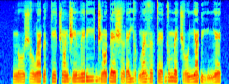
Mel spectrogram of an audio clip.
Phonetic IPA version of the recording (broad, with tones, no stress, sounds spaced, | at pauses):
n oː˨ ʃ o˨ w ã˧ ɗ ə˧ k e˧ t͡ʃ ɔ̃˧ d͡ʒ e˧ m e˦ ɾ iː˦ d͡ʒ ɔ̃˧ ɗ ɛ˧ ʃ ə˨ ɾ ɛ˧ j ə˨ ɡʷ ã˧ z ə˧ t ɛ˨˦ ɡ ə˦ m ɛ˦ t͡ʃ oː˧ ɲ ã˦ ɗ iː˨ ɲ ɛ̃˦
